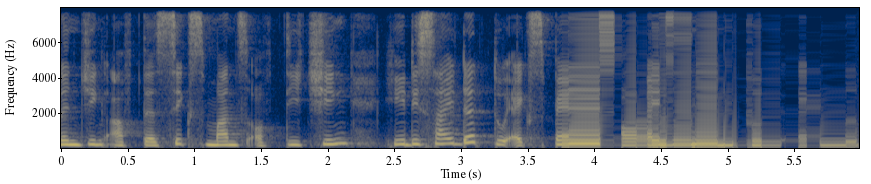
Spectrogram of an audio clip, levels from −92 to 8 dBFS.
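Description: From 3.77 s to 5.98 s the speech becomes robotic sound from repeated short buffers, a rigid metallic buzz at 94.1 Hz. New audio likely arrived too seldom, so a roughly 10.6 ms snippet looped throughout, showing as identical repeating waveform cycles and evenly spaced spectrogram harmonics.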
